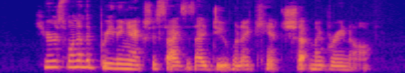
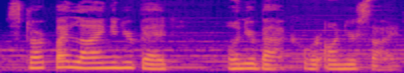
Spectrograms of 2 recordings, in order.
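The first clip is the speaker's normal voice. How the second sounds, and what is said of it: Calm meditation teacher voice. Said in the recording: “in my best meditation teacher voice”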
